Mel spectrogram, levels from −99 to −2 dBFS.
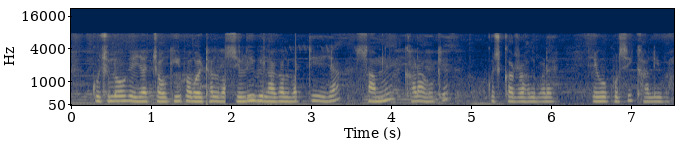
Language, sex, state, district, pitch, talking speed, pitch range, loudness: Bhojpuri, male, Bihar, Gopalganj, 185 Hz, 190 wpm, 180-195 Hz, -36 LUFS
